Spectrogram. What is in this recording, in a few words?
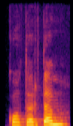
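"котӧртӧм", Komi, female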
